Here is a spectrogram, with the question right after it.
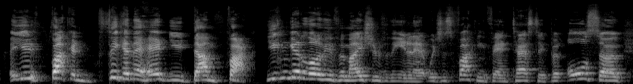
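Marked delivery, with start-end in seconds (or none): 0.1-3.9 loud, raised-pitch exasperated rant; indignant, heated outburst; angry berating. Acted. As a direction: lay into someone loudly for being stupid. Berating the imagined believer of tweet.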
